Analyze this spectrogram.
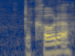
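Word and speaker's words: DeCoteau: and David de kado Dakota I believe it I I always used to pronounce it - co2 and I think it's pronounced dakota film from 1983 i'm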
